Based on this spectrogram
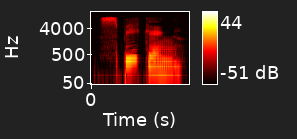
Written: speaking

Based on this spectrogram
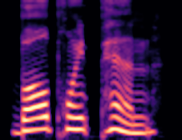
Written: ballpoint pen

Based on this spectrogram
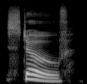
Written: stove

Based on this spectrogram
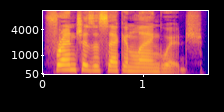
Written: French as a Second Language

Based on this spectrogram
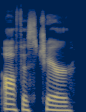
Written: office chair

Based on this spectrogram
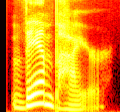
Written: vampire

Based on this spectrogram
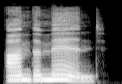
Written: on the mend

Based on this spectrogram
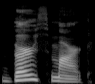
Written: birthmark

